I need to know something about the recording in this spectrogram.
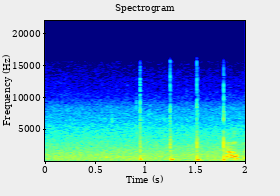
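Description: A rock pounding a tent stake into the ground: three sharp taps starting about a second in, roughly three a second.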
